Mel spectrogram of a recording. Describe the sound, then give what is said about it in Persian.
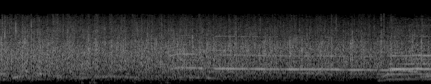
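Steady, dense applause from a crowd at a Shia religious celebration, many hands clapping in a continuous loud wash with no breaks. “این دست زدنه باید بوی شرف و شادی بده”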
